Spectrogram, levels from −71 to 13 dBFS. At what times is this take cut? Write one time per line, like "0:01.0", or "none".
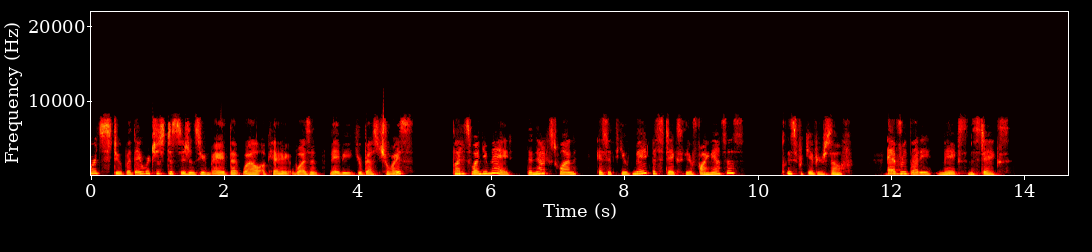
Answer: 0:06.4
